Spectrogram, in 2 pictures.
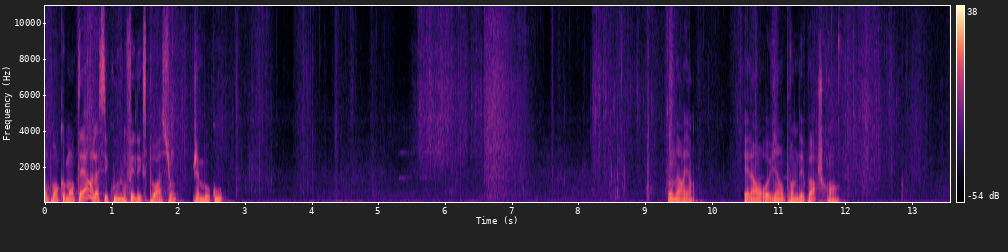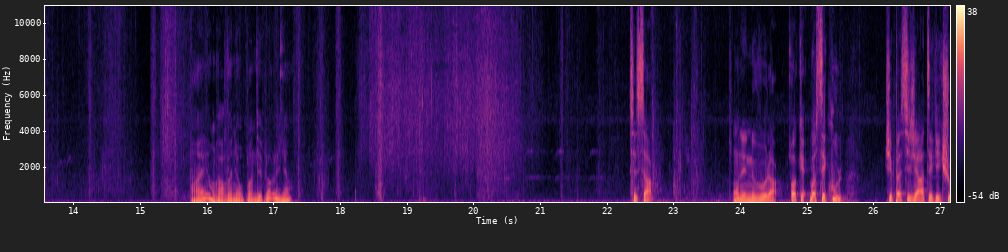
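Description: Footsteps rustle through dense leafy undergrowth.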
